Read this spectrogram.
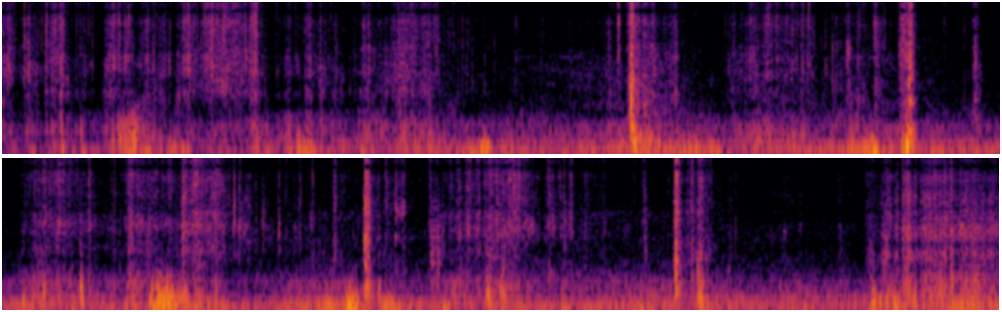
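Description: Plastic snack wrappers crinkle and rustle close by.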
